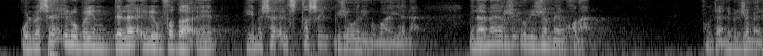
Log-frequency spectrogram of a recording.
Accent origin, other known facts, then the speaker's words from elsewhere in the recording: Morocco; كان عندنا في المغرب هنا علماء في الجبل في وقت الاستعمار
